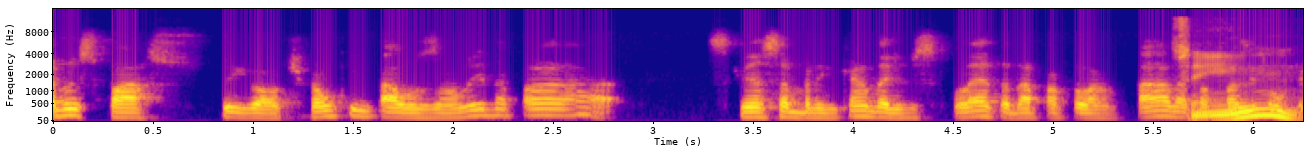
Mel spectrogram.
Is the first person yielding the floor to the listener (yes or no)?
yes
